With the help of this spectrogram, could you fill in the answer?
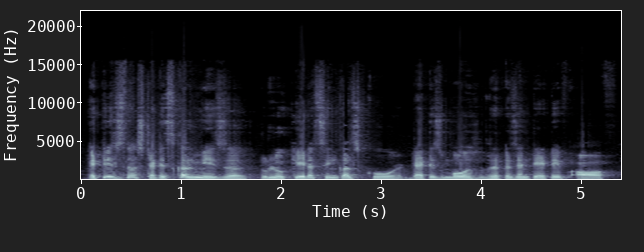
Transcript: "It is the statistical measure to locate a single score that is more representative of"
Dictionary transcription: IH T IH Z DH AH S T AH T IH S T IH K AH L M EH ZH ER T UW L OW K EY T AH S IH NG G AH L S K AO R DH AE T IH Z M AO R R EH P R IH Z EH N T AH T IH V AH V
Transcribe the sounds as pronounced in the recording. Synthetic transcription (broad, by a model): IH T IH Z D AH S T AH T IH S T IH K AH L M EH Z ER T UW L OW K EY T AH S IH NG G AH L S K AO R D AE T IH Z M AO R R EH P R IH Z EH N T AH T IH V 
